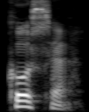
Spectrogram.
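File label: "COSA", Spanish; mekanta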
